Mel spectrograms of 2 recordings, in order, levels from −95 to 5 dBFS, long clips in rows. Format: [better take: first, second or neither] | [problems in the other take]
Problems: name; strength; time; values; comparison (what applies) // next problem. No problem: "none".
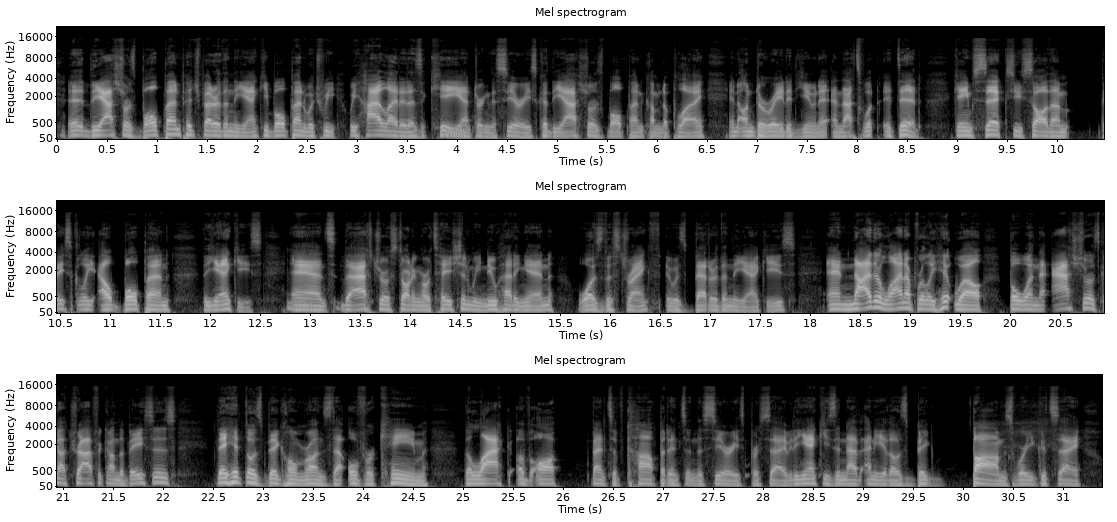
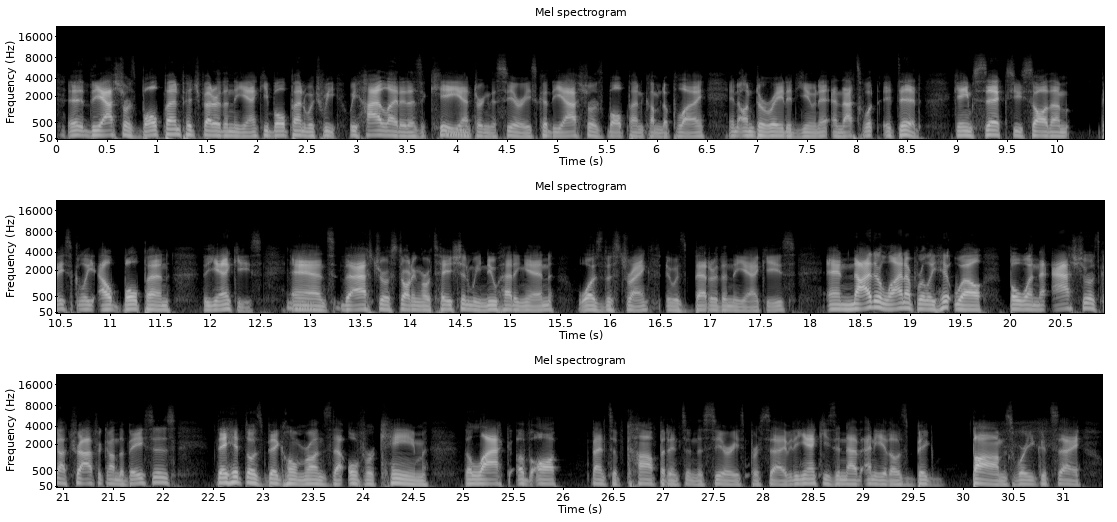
first | muffled; slightly; fading above 4 kHz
